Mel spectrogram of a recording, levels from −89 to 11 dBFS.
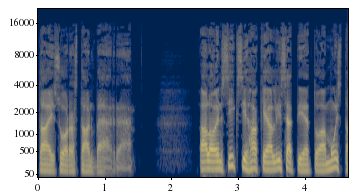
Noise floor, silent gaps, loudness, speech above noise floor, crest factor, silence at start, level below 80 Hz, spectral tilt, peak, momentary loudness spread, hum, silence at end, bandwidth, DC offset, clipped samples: -57 dBFS; none; -17 LUFS; 40 dB; 16 dB; 0.05 s; -56 dBFS; -6 dB/octave; -2 dBFS; 14 LU; none; 0 s; 16.5 kHz; under 0.1%; under 0.1%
